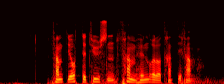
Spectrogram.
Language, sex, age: Norwegian, male, 31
